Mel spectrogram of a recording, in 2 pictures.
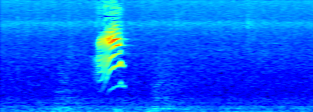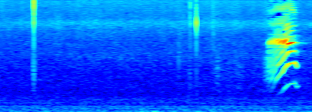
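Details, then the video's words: Small frog crying out while a snake eats it: two brief, harsh, downward-sweeping squawks with a layered tone, one near the start and one near the end, separated by quiet background hum. "เสียงงูกินเขียด เขียดร้องแอ๊บๆ"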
